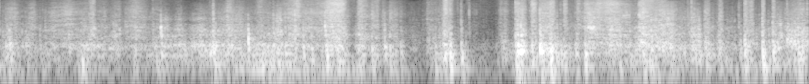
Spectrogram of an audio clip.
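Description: Long nail tips scratch and tap the lid edge and side of a small, hollow brown kraft cardboard gift box with its lid on, then both hands hold and scratch the box. The result is a dense, dry, bright scratching and crackling texture with light taps mixed in and a brief quiet gap midway.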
